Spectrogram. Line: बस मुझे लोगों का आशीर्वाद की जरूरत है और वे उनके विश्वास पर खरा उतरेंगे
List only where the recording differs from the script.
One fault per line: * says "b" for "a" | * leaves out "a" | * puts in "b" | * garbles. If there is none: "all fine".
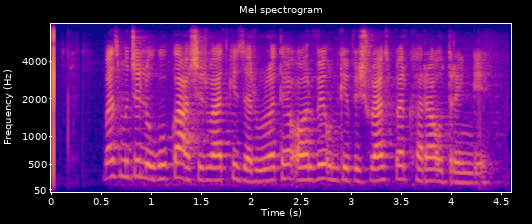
all fine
